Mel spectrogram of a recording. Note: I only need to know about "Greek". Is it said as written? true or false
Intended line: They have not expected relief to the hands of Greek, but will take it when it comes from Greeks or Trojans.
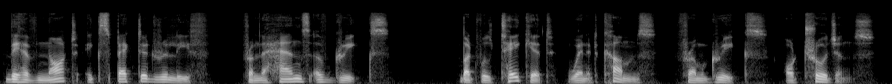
false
